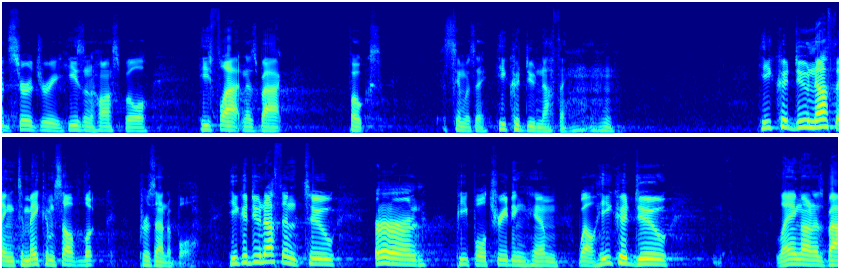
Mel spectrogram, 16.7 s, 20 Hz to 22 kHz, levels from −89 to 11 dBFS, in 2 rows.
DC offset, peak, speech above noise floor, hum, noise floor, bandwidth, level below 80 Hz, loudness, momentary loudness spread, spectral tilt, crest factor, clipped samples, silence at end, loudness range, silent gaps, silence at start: under 0.1%; -10 dBFS; 38 dB; none; -72 dBFS; 18 kHz; -80 dBFS; -34 LUFS; 17 LU; -5.5 dB/octave; 24 dB; under 0.1%; 0 s; 11 LU; none; 0 s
